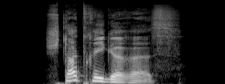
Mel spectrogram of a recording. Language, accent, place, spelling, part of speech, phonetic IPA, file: German, Germany, Berlin, stottrigeres, adjective, [ˈʃtɔtʁɪɡəʁəs], De-stottrigeres.ogg
- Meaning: strong/mixed nominative/accusative neuter singular comparative degree of stottrig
